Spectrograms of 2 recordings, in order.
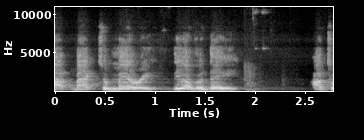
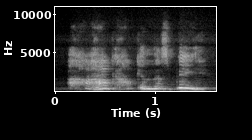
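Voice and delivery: high breathy whisper; whispered wonder; 10 semitones higher, 7 dB quieter than usual. Acted. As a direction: breathe it as an awed question. Mary's doubtful question acted.

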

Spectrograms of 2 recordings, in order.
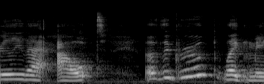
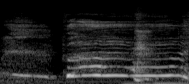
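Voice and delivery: mock gasp; 12 semitones higher than usual. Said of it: "She's, like, screaming, crying almost".

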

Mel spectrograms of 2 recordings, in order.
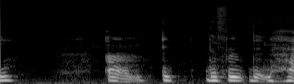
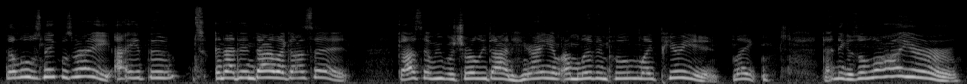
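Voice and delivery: much higher, amazed voice; thrilled to be alive; high excited realization; excited Eve; 7 semitones higher than usual. Acted. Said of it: "she was like".

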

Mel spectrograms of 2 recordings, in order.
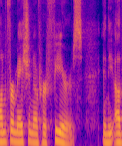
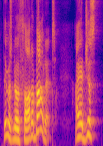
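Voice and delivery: fast, loud and higher; agitated insistence; 6 semitones higher, 9 dB louder, faster than usual. A narrator's reading. Husband insisting to his wife, quick and agitated. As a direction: rush to convince her before she stops you.

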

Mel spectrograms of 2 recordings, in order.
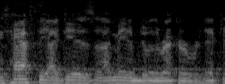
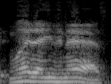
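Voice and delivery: louder, higher exasperated retort; mock exasperation; 5 semitones higher, 10 dB louder than usual. [name] answering Steinman about the Harley, mock exasperated. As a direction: throw it off with mock weariness. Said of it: "I thought so".

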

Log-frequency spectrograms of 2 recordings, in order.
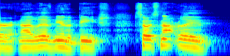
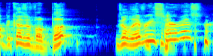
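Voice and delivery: incredulous; 6 semitones higher than usual. Real, not acted. Incredulous at Amazon millionaires.

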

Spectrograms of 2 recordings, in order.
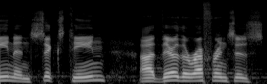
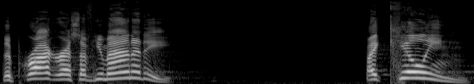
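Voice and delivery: loud, high, impassioned pulpit delivery; fiery preaching; 7 semitones higher, 8 dB louder than usual. Acted. Preacher condemning the age to his congregation, loud and impassioned. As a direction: thunder it from the pulpit against the evil.

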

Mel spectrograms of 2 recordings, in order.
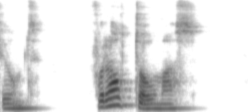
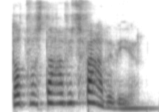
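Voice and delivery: high, excited exclamation; called out; 9 semitones higher, 4 dB louder than usual. A narrator's reading. Andy recognizes the father's voice, calling out excitedly. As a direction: blurt it out with raised pitch. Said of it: "riep Andy".

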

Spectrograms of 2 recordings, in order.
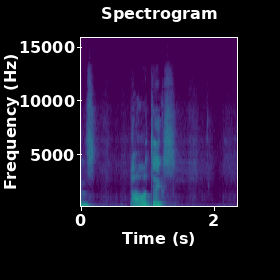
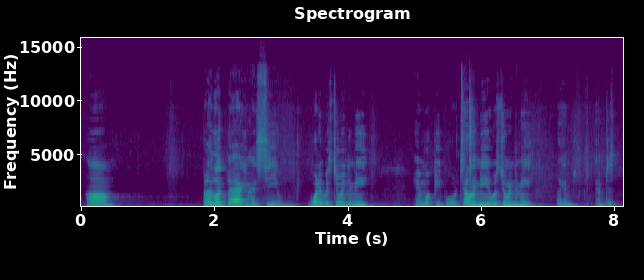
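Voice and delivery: ordinary talk, nothing marked

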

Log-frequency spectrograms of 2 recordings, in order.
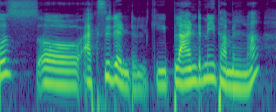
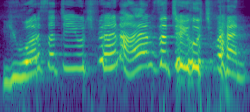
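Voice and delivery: high, stretched-out gushing disbelief, half laughing; disbelieving squeal; 8 semitones higher, 5 dB louder, much slower than usual. Retold or imitated. To the filmmaker who just praised her, a high laughing squeal of disbelief. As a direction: squeal it back in stunned delight. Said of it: "बोली".

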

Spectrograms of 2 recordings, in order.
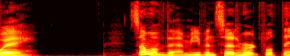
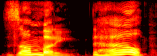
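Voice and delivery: high, louder cry for help; shrieked plea, pitched way up; screaming out; 10 semitones higher, 4 dB louder than usual. A narrator's reading. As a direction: call desperately to a far-off crowd. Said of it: "he screamed out".

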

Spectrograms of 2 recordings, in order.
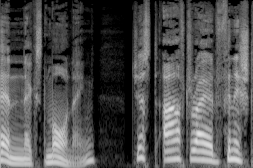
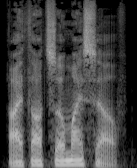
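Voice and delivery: father's voice; 10 semitones lower, 7 dB quieter than usual. Acted. Father agreeing with his son.

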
